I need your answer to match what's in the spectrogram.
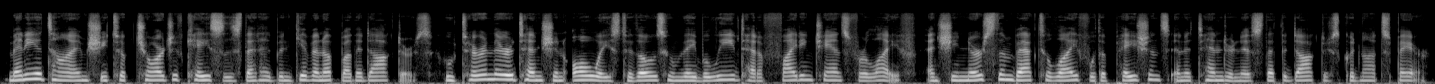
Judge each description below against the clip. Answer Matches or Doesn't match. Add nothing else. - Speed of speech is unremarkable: Doesn't match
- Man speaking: Doesn't match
